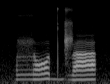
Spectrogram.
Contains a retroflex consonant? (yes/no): yes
